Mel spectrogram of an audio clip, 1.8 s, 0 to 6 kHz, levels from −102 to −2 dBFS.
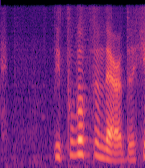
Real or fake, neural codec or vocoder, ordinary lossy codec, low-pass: fake; codec, 16 kHz, 0.2 kbps, FocalCodec; none; 5.4 kHz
